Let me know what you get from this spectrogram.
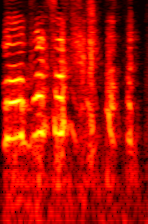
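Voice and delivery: baffled shout. Real, not acted. Baffled by the painter's term.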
